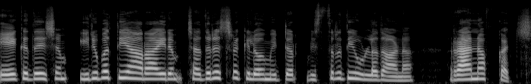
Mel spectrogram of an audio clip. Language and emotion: Malayalam, neutral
